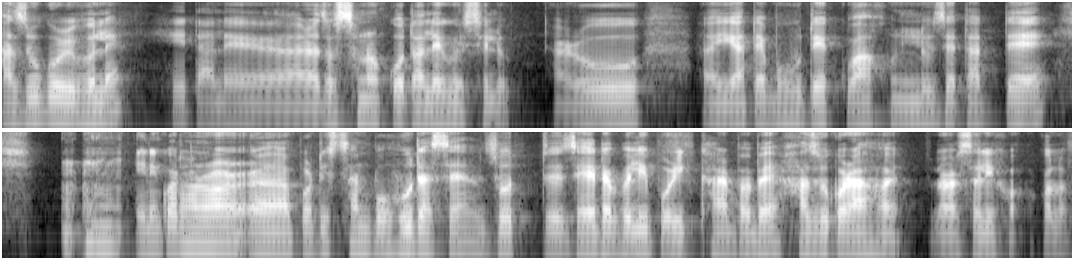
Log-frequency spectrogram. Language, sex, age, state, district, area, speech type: Assamese, male, 18-30, Assam, Biswanath, rural, spontaneous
